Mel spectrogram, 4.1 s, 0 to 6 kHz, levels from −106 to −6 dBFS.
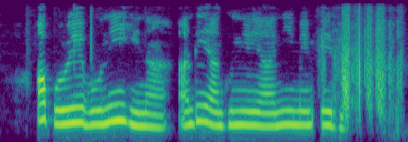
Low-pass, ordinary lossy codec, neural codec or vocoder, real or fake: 5.4 kHz; none; none; real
